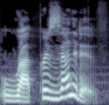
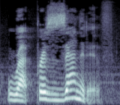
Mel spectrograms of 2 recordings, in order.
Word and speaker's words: representative: Moving on to representative. Here we go. It's S-E-N, but it's pronounced with a Z sound. Z. Representative.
